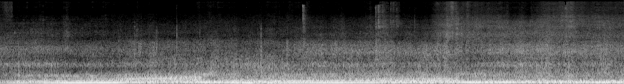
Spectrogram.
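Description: A Mk 2 Ford Focus ST pulls away hard with a quick clutch, its engine note loud and close, climbing in pitch through the revs as the car accelerates, with no voices over it.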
